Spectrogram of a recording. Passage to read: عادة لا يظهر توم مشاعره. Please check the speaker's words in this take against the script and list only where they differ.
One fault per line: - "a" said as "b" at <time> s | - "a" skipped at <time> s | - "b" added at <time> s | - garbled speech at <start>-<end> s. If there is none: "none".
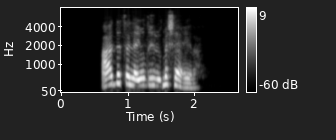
- "توم" skipped at 1.5 s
